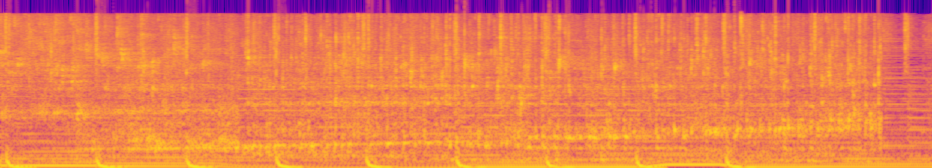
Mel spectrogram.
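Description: Water poured into a glass jar, the pouring tone rising steadily in pitch as the jar fills and stopping near the end, over background music with a steady deep drum beat.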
